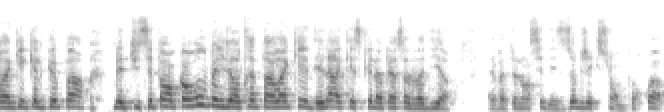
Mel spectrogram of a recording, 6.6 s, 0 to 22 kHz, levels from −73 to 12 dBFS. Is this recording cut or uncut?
cut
